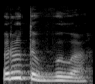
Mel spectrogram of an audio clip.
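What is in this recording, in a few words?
"рытыввылӧ" Komi, female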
